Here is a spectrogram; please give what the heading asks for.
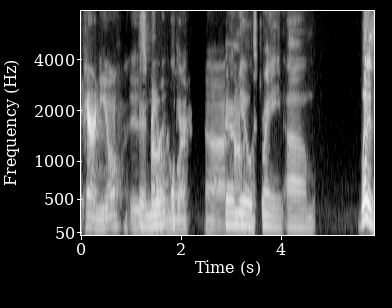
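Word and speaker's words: peroneal: out with a peronal am I saying it correctly peronal Str some say most more say paranal is strain um what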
